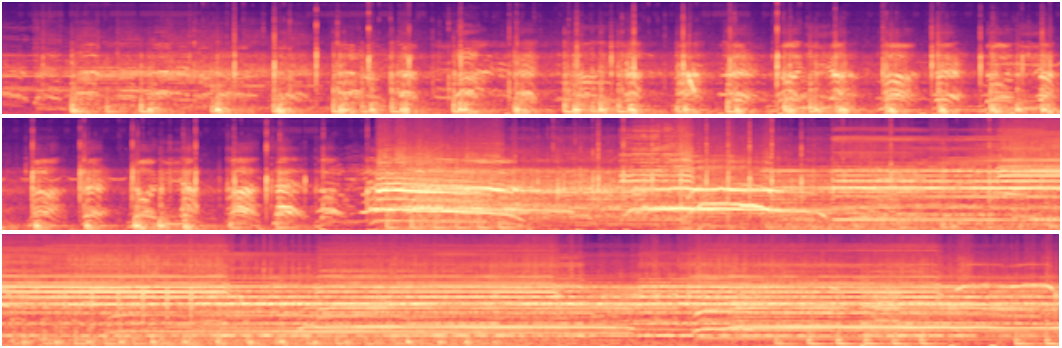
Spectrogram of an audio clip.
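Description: Crowd of fans chanting "Makedonija" in a loud, steady rhythm of about two shouts a second. About halfway the chant gives way abruptly to louder music with long held notes.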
